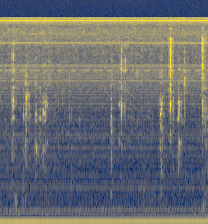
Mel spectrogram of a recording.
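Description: Steady low mains hum with a scattering of faint, light clicks and ticks from small parts being handled.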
